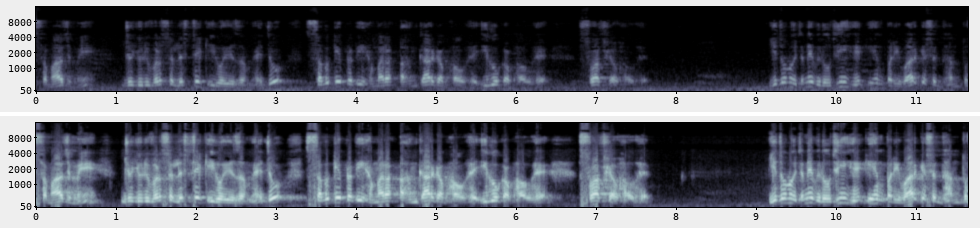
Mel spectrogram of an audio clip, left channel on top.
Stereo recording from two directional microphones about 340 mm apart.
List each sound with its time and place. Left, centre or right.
0.0 s a man's voice: right
9.1 s a man's voice: right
